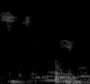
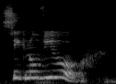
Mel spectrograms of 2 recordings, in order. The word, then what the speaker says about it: Signo Vivo: How do you pronounce that? Signo Vivo. Signo Vivo. Thank you. You pronounce it in Norwegian, of course.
